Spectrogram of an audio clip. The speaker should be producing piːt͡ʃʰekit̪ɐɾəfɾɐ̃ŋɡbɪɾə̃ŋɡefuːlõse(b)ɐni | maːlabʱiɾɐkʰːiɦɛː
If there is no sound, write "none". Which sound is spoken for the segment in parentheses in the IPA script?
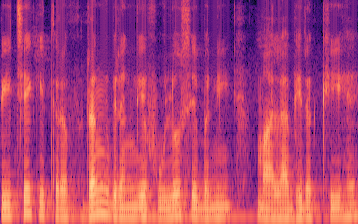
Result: b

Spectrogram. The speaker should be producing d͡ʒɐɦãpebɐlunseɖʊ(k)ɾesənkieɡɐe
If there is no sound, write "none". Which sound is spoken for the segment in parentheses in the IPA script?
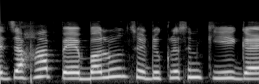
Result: k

